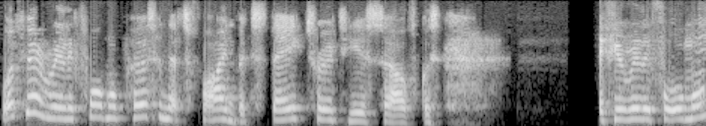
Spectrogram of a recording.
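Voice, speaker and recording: A woman speaks with vocal fry. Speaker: LinkedIn trainer. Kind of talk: interview. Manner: fast.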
